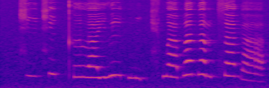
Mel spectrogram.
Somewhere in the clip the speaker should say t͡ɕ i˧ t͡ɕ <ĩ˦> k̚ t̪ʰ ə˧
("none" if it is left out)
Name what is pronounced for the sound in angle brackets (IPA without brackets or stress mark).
ĩ˦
